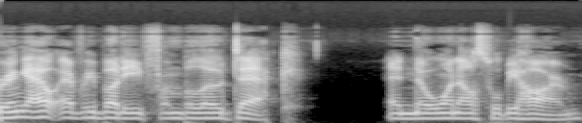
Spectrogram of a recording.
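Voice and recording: Using a put-on character voice, a medium-pitched man speaks fairly quickly in a hissing, monotone, flat delivery.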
